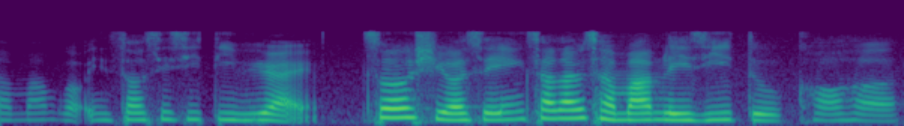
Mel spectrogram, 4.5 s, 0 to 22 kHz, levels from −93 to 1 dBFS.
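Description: Automatic gain rising from 0.29 to 2.98 s: the gain control judged the input too quiet and lifted it about 10 dB, so voice and background swell together.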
